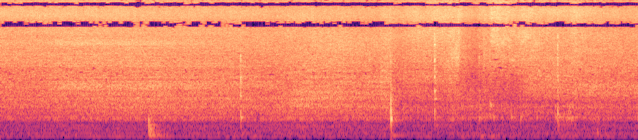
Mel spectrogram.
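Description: Chicken wings sizzling as they sauté in a large metal pot, with a wooden spoon stirring them and knocking sharply against the pot a few times.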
